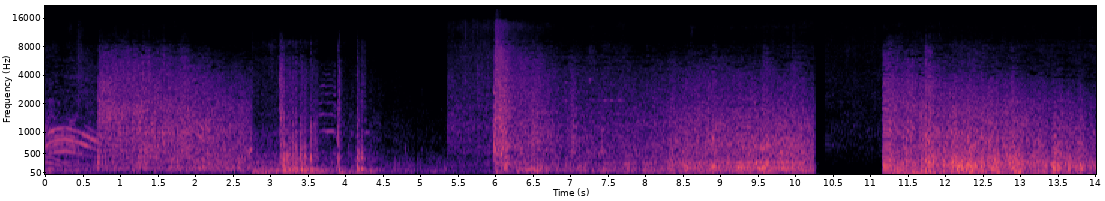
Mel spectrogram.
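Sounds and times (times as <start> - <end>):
sharp thunderclap: 5.9 - 10.3, 11.2 - 14.0
low rumble of thunder: 6.2 - 10.3, 11.2 - 14.0.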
